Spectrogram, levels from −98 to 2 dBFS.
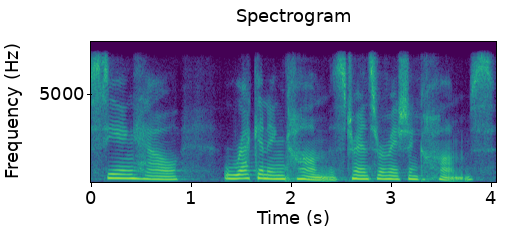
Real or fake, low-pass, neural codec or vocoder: real; 7.2 kHz; none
